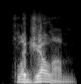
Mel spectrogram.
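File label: "flagellum", American English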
